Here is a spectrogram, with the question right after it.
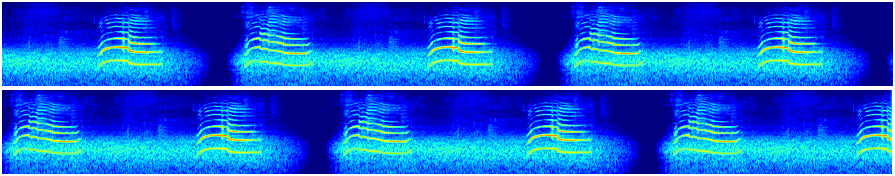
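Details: Cute domestic cat meows, presented as a sound effect: a regular series of short, clear, slightly rising-then-falling mews, about one every two seconds, with a faint steady hiss between them.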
